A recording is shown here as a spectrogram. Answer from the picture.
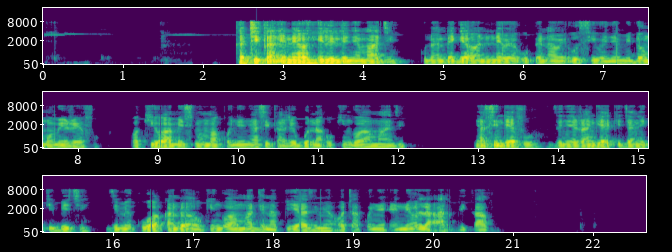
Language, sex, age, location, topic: Swahili, male, 25-35, Nairobi, government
